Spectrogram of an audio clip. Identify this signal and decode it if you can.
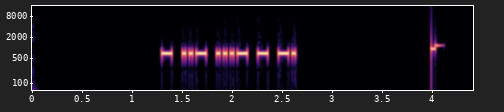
Morse code, heard as a keyed tone, about 36 wpm, 700 Hz. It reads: TUVTN
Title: Code Groups - 5 Letters - 35wpm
